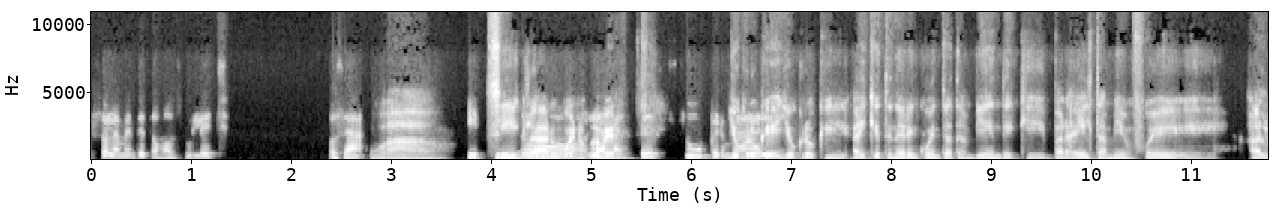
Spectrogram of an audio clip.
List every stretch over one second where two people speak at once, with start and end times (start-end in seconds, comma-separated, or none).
3.8-5.4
